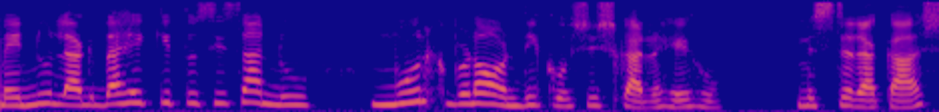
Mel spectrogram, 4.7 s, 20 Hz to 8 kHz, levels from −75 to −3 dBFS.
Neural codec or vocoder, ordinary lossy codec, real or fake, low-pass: vocoder, 44.1 kHz, 128 mel bands every 512 samples, BigVGAN v2; none; fake; 7.2 kHz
